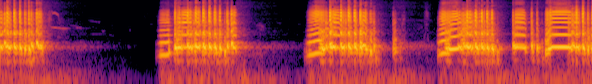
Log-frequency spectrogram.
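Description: Sandhill Crane giving loud, rolling, rattled trumpeting calls in four harsh bursts, roughly one a second, the last two running together.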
